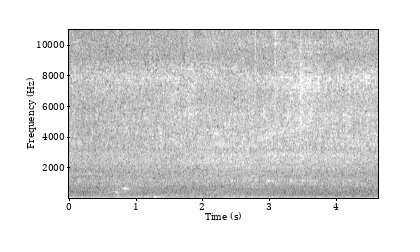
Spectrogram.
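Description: Road traffic on a rainy city street: a steady low rumble of engines under an even hiss.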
